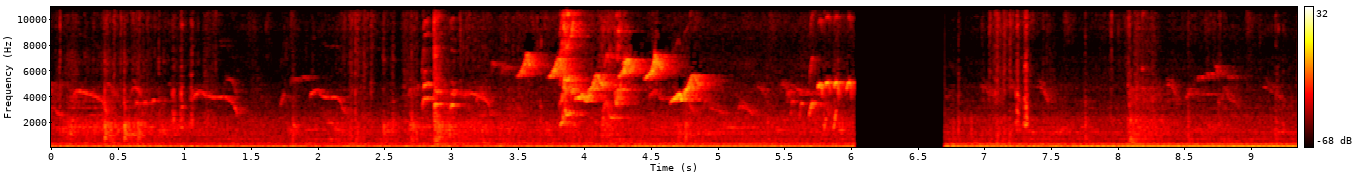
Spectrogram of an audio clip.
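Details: Canary sunned in the morning hours to sing livelier and keep healthy; rapid high chirps and trilled bursts, busiest midway, broken by a brief silence, with a low background hum.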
